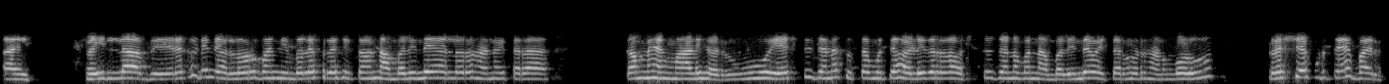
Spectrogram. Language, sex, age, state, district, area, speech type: Kannada, female, 18-30, Karnataka, Bidar, urban, conversation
